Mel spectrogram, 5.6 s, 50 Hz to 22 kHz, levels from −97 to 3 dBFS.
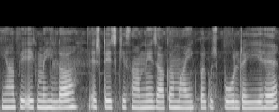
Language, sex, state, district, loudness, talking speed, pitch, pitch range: Hindi, female, Bihar, Katihar, -16 LUFS, 150 wpm, 225 Hz, 220-235 Hz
